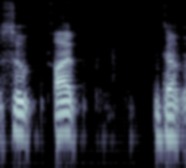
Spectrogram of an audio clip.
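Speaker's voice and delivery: mumbled through a mouthful of food. Eating mince pies live on stream, talking with mouth full. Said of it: "I shouldn't talk with my mouth full".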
